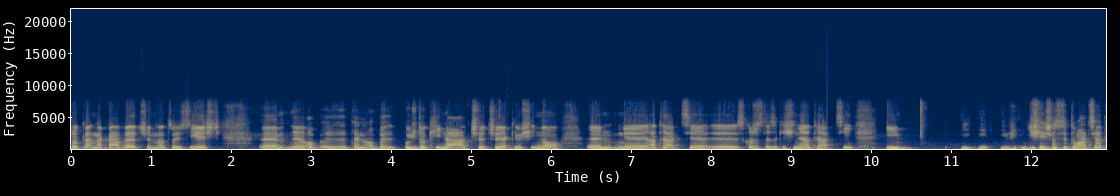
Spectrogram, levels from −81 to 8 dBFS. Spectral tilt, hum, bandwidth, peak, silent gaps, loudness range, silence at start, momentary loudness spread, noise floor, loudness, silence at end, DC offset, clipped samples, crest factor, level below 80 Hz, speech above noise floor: -7 dB/octave; none; 7.8 kHz; -2 dBFS; none; 2 LU; 0 s; 7 LU; -47 dBFS; -18 LUFS; 0 s; under 0.1%; under 0.1%; 16 dB; -54 dBFS; 29 dB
